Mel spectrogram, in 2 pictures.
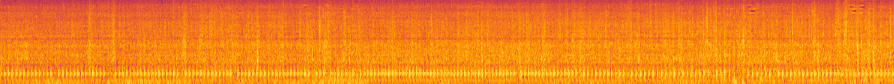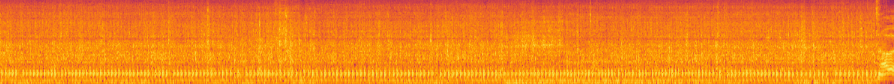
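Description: Light motorcycle riding on a dirt cell tower road, its engine droning steadily under constant loud wind rush and rattling clatter from the rough surface, continuous and close.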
